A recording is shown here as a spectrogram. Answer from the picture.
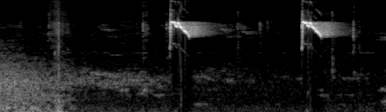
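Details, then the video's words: Buxtoni white-eye call used to coax quiet white-eyes into song. Two piercing, high notes swoop quickly downward about a second and a quarter apart, with faint low rumbling at the start. "suara CALL PLECI BUXTONI | untuk pancingan PLECI MACET BUNYI"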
